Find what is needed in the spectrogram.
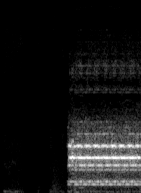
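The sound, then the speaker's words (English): A telephone bell starts ringing abruptly after a brief near-silence, a loud, steady, sustained electronic trill with bright harmonic tones that continues to the end. “you're going to want to stay tuned once that phone stops ringing.”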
